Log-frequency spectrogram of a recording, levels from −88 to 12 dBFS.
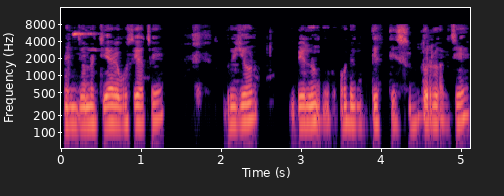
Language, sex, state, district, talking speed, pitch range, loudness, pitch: Bengali, male, West Bengal, Dakshin Dinajpur, 140 wpm, 145-160 Hz, -19 LUFS, 145 Hz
